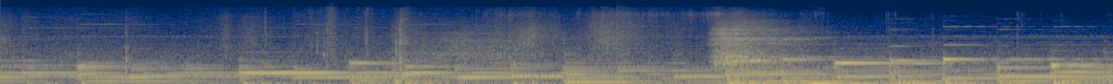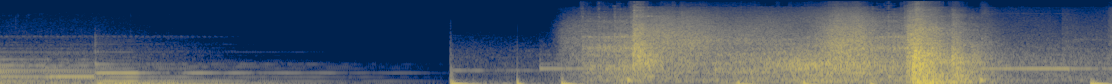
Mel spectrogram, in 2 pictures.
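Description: Loud knocking and thumps against a door, bursting in after a stretch of melodic music and a brief silence, close and forceful.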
